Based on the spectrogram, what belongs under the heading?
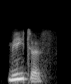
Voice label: "meatus", Indian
